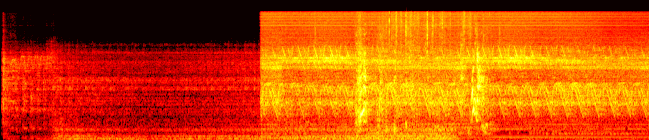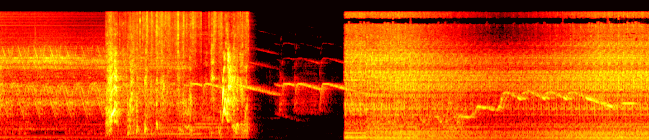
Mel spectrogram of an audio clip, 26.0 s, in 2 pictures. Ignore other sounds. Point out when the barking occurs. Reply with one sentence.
You can hear the barking from 7.1 to 9.8 s and from 15.1 to 17.9 s.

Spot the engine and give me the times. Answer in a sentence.
You can hear the engine from 0.0 to 9.2 s and from 19.9 to 25.9 s.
